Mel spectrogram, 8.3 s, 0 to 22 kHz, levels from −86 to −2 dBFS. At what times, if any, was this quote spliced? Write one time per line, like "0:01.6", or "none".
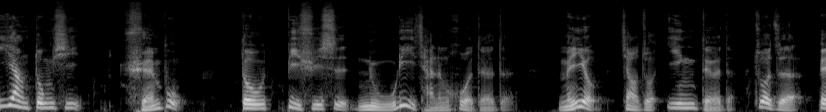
none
